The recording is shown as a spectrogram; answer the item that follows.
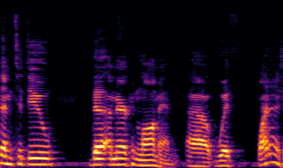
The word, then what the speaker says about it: Lawman: American says it huh if you're going to pronounce the Taiwanese made American Lawman correctly you say Lawman all right I'm not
